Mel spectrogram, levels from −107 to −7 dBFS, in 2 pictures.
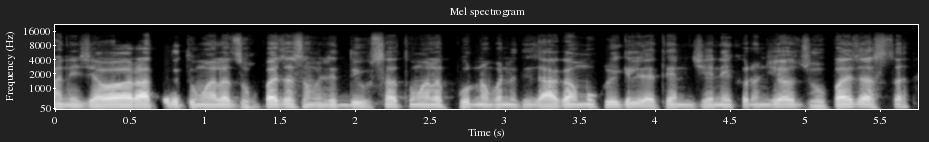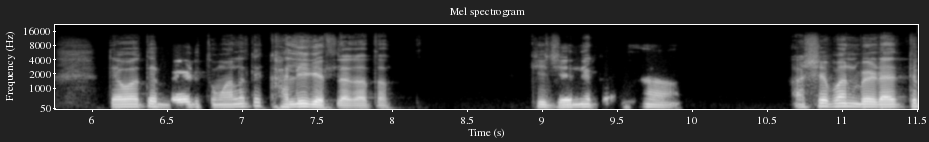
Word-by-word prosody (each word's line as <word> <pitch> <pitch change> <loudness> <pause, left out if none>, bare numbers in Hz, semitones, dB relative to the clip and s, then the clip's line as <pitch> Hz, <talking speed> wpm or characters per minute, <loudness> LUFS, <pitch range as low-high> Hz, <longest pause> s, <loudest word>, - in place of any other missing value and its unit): आणि 95 +1 -2
जेव्हा 105 +2 +5
रात्री 105 +2 +4
तुम्हाला 110 0 +1
झोपायचं 105 +3 0
असतं, 110 0 -5
म्हणजे 105 +1 -4
दिवसा 105 +1 -2
तुम्हाला 115 0 -1
पूर्णपणे 110 0 -3
ती 110 - -7
जागा 100 +3 +2
मोकळी 115 0 -2
केली 105 -1 -2
जाते 95 +1 -1
आणि 105 0 -5
जेणेकरून 105 +3 -5
जेव्हा 115 +1 0
झोपायचं 115 +7 +2
असतं, 105 - -7 0.5
तेव्हा 120 +1 +4
ते 130 - +3
बेड 120 +1 +4
तुम्हाला 115 +3 -1
ते 165 - -1
खाली 125 +2 +3
घेतले 100 -4 +3
जातात, 90 -1 -4 1.0
की 115 - -1
जेणेकर 110 +1 -1
हां. 105 -2 -3 0.9
असे 115 +6 +1
पण 140 -1 +2
बेड 120 -1 +5
आहेत, 115 0 +5
ते 145 - 0
110 Hz, 190 wpm, -23 LUFS, 105-115 Hz, 1.0 s, जेव्हा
